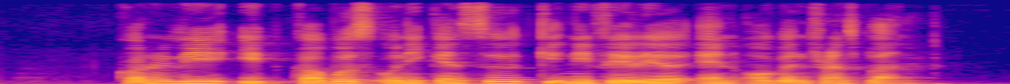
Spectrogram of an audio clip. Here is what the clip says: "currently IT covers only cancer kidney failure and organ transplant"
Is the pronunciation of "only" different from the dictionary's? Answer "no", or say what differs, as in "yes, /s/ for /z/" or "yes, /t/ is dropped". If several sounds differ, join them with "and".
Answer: yes, /l/ is dropped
